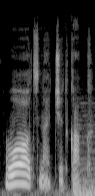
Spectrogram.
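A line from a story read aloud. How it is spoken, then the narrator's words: Mutter. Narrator (Russian): пробормотал он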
